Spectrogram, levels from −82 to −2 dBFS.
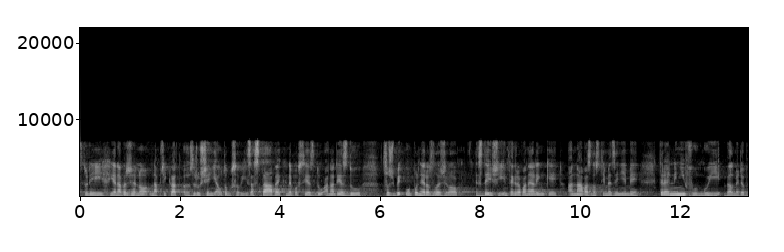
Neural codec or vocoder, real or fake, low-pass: none; real; 7.2 kHz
